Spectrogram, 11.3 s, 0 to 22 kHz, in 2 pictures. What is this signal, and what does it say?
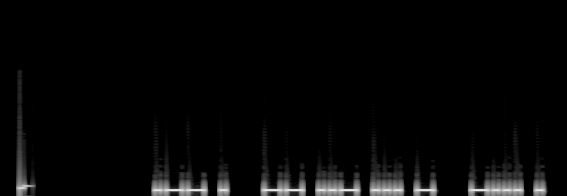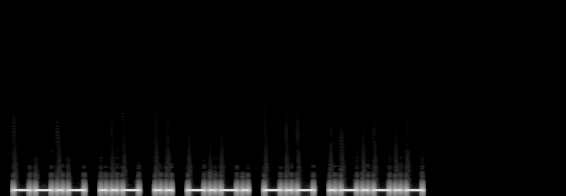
Morse code, heard as a keyed tone, about 22 wpm, 700 Hz. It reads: WE MUST BE QUICK.
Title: Sentences from Top 500 Words 22wpm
